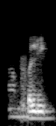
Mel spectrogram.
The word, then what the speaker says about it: Ambalika: Ambalika. Am I right? That is the pronunciation? Ambalika. Yes, sir.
